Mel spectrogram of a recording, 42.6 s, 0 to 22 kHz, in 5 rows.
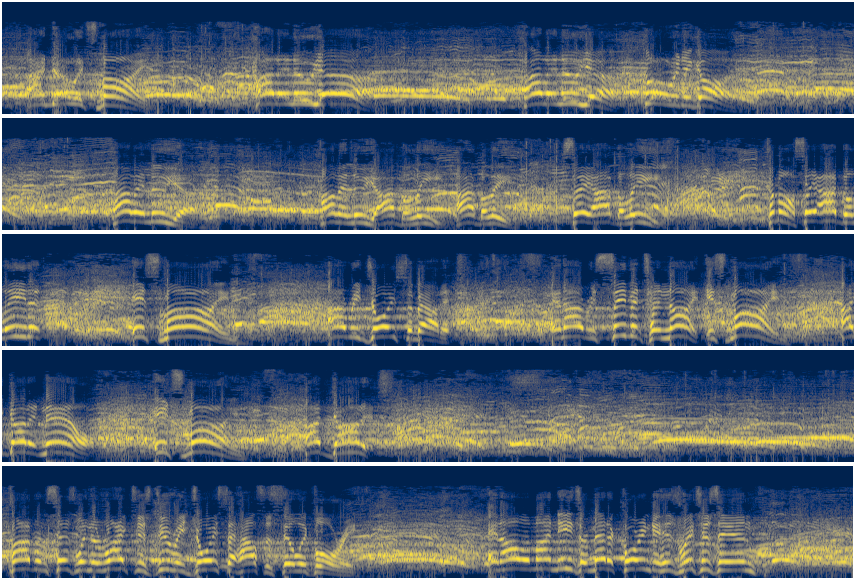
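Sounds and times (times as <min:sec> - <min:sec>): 
large audience shouting and cheering: 0:00.0 - 0:42.5
speech: 0:00.8 - 0:01.6, 0:12.5 - 0:20.0, 0:20.6 - 0:28.1, 0:34.8 - 0:37.9, 0:38.9 - 0:42.4.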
